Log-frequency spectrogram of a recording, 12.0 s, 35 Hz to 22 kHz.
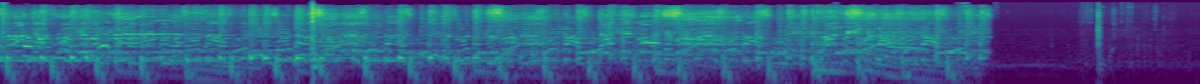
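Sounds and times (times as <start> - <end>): ignition key click: 3.1 - 3.4
car keys jingling: 10.8 - 11.9.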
